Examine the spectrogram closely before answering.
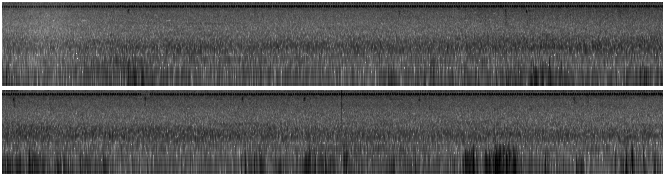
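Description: Steady, high-pitched insect trill, unbroken throughout, with irregular low rumbles on the microphone that are loudest about eleven seconds in.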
